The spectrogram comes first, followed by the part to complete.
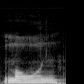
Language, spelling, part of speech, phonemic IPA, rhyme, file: German, Mohn, noun, /moːn/, -oːn, De-Mohn.ogg
- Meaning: 1. poppy (Papaver) 2. poppy seeds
